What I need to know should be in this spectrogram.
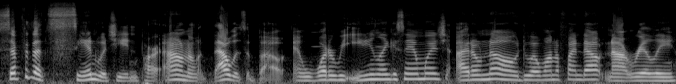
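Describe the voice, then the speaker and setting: Her tone animated and her intonation lively, a woman talks at a fairly high pitch. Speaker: YouTuber reacting to music videos. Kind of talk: casual reaction commentary. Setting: recording at home on brother's PC. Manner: loud and out there.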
